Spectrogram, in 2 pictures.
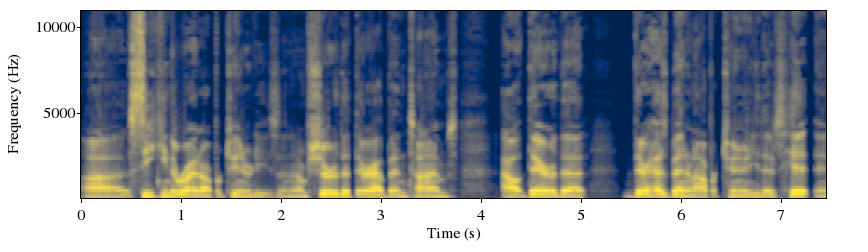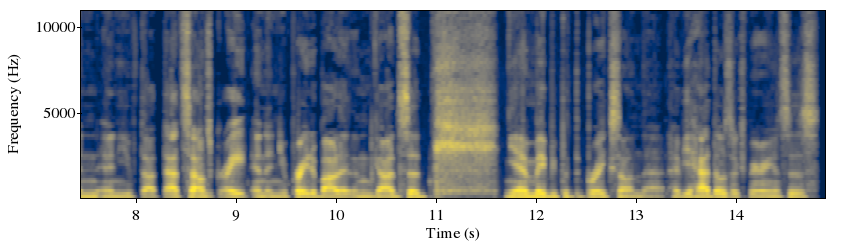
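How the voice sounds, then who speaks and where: A middle-aged man with a very low voice co-hosting a podcast. He talks in a halting, encouraging way, pausing to find his words. The sound is dry and close. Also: no echo. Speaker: podcast co-host. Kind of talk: casual podcast interview.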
